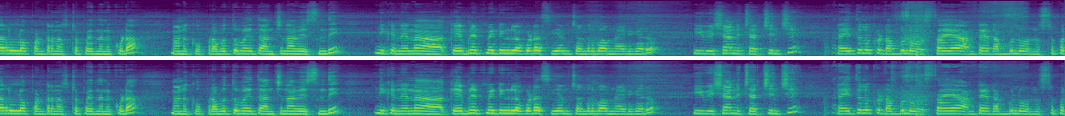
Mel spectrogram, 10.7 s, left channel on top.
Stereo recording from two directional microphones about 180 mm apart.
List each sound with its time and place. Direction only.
0.0 s speech: 30° right (ahead or behind)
